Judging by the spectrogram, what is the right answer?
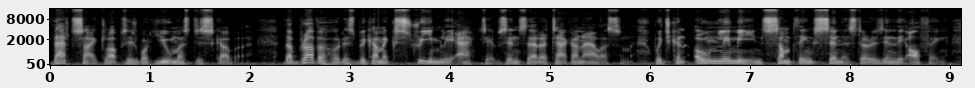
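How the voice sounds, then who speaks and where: Deep, measured academy mentor. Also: male voice, lively intonation, slight background noise. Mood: grave. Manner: measured, formal, authoritative. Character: calm older male mentor leading a hero academy. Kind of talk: video game cutscene acting. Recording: music behind the voice.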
